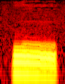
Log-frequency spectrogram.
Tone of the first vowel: low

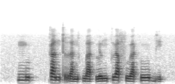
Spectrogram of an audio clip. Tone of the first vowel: falling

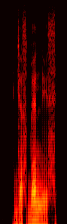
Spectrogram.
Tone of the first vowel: low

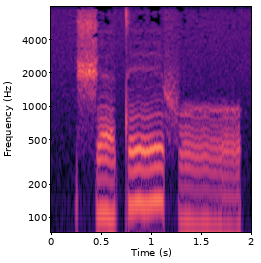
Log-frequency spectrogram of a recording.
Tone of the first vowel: low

